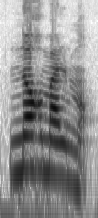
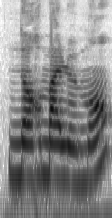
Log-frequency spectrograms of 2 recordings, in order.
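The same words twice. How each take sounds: First: The middle e vowel is dropped. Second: The middle e vowel is pronounced.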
